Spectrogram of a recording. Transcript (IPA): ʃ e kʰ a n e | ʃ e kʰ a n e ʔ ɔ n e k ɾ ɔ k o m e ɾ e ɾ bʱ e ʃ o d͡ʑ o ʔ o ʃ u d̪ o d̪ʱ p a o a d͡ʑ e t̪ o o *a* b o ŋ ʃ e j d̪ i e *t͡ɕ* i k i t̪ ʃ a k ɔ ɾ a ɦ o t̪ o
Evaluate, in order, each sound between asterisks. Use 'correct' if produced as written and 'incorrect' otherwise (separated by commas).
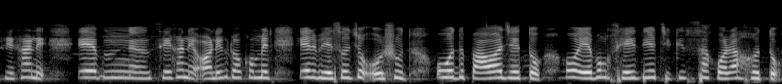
incorrect, correct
